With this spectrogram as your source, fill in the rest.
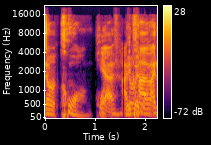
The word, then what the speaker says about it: Huang: what's it like being white with the last name Wang? Well, we're not married, Oh. so What we I pronounce it? don't. Huang.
